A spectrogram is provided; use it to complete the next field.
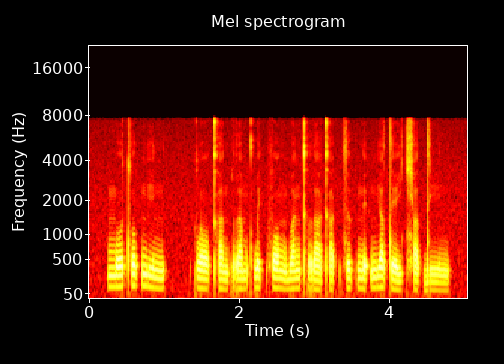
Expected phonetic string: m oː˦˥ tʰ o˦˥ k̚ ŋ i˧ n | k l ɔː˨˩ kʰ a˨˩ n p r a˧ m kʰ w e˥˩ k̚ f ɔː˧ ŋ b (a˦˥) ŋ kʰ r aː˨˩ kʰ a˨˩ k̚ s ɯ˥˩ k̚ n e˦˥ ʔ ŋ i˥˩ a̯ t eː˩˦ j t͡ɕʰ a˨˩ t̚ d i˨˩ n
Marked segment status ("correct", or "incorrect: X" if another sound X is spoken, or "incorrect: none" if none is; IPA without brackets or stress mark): correct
